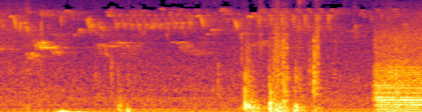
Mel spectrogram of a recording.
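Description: Small birds chirping over rustling and low thumps as a black bear carcass is dragged through brush. Near the end the sound cuts abruptly to a steady motor hum.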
